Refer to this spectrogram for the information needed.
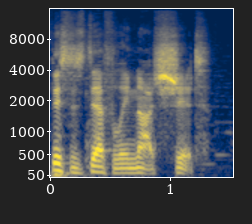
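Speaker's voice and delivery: reserved, soft, understated, very British delivery. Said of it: "it's very British of you".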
